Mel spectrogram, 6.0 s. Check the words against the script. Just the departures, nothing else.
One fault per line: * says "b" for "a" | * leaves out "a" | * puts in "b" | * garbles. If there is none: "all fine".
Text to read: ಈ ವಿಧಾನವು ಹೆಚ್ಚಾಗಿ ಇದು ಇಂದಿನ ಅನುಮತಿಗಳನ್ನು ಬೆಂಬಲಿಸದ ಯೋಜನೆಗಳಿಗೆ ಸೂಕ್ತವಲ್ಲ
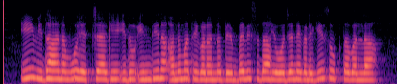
all fine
